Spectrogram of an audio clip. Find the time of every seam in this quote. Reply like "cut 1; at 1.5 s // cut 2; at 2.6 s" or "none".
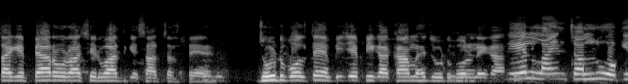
cut 1; at 5.1 s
